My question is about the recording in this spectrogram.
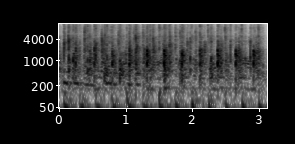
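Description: Applause from a group at the close of a prayer in a church class: loud, dense clapping with crisp, even hand strikes that continues without a break through the short clip.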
